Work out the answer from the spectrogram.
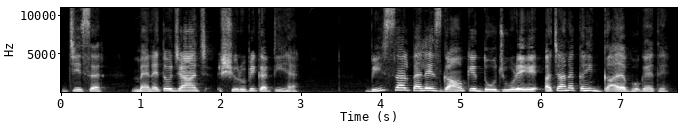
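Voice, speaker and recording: A dutiful cartoon police inspector , played by a woman, speaks at an even middle pitch. He questions people earnestly and politely, steady and respectful throughout. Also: a little slow, natural voice. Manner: earnest, polite questioning, addressing others as sir. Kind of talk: Hindi cartoon voice acting.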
